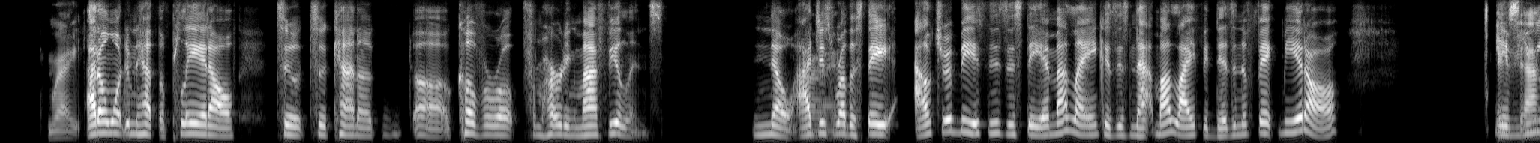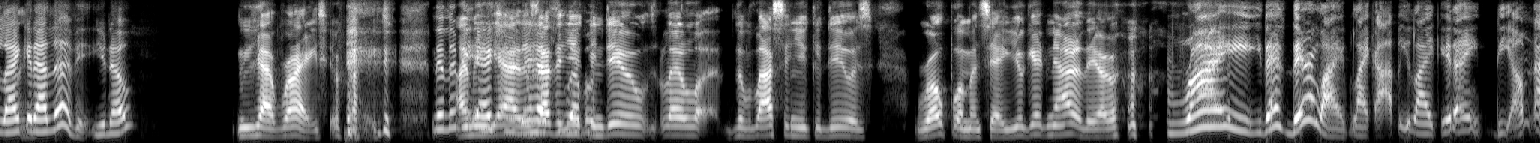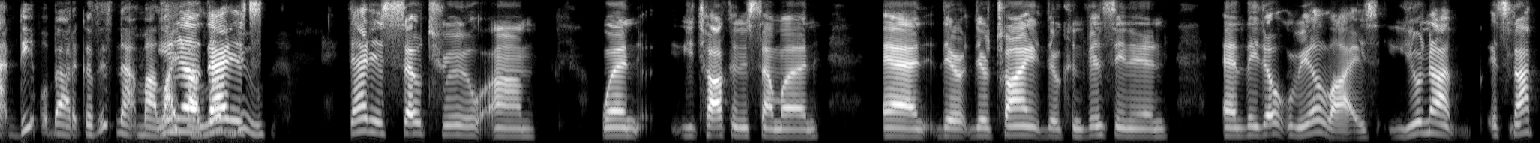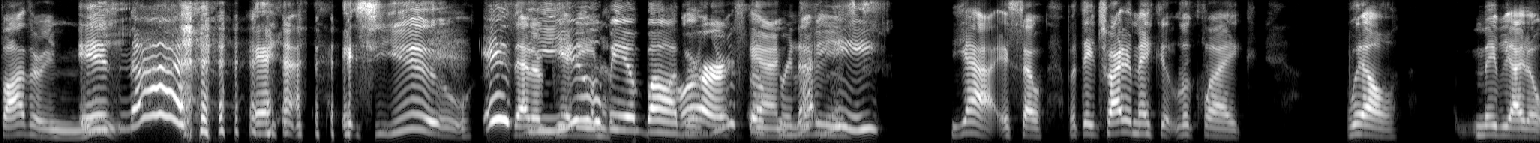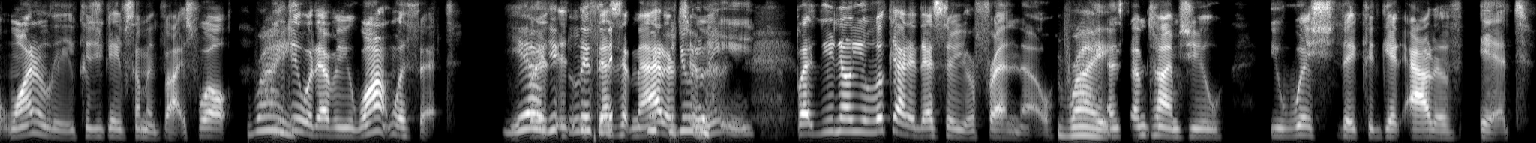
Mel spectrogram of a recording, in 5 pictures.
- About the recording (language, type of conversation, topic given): English, unstructured, How can we be there for friends when they are facing challenges?
- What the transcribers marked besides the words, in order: tapping; laughing while speaking: "right"; chuckle; laugh; stressed: "me"; laughing while speaking: "and"; laugh; drawn out: "you"; other background noise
